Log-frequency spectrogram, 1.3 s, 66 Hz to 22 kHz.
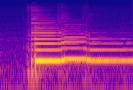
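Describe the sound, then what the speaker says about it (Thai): A single plucked acoustic guitar note slides up to the 12th fret and then back down, sustaining cleanly on its own. "ดีด1ครั้ง แล้วก็สไลด์ไปช่องที่ 12 แล้วก็สไลด์กลับดีดแค่ครั้งเดียวนะครับ"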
